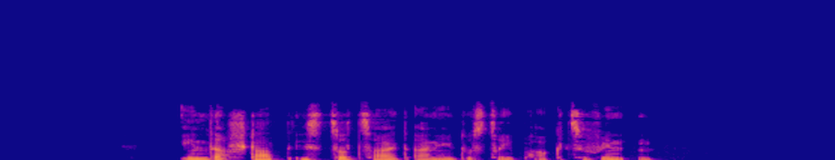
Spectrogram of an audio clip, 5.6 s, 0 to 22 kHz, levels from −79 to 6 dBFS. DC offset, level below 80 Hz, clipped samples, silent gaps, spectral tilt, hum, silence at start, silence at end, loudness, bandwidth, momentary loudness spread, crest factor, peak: under 0.1%; -60 dBFS; under 0.1%; none; -5 dB/octave; none; 1.2 s; 1.25 s; -26 LUFS; 8.2 kHz; 11 LU; 24 dB; -4 dBFS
